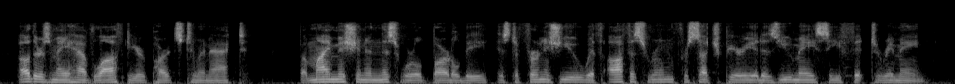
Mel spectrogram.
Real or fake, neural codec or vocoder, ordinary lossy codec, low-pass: real; none; Opus, 16 kbps; 7.2 kHz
